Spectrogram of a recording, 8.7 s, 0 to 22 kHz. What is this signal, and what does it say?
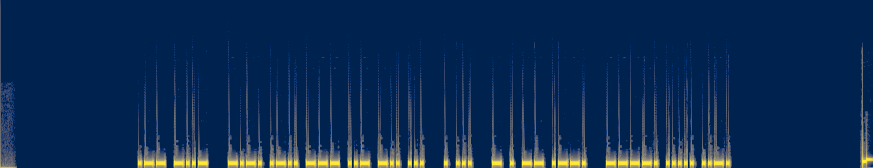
Morse code, heard as a keyed tone, about 40 wpm, 700 Hz. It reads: WX CLOUDS ES TEMP 95F
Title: Practice QSO - Exchange 2 - Info - 40wpm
